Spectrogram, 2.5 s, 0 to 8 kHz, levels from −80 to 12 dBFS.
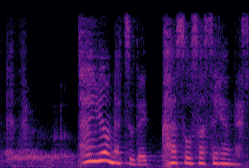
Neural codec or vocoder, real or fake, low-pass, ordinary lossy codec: codec, 16 kHz, 1 kbps, FunCodec, trained on LibriTTS, 50 frames a second; fake; 7.2 kHz; none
